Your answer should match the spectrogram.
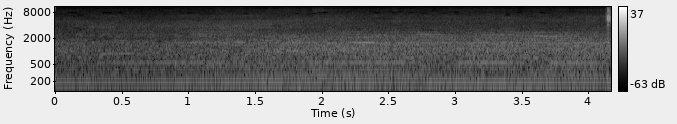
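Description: Steady low drone of a car heard from inside the cabin, with a constant hum running through it.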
